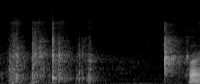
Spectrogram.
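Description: A plastic scoop scraping and knocking inside a tub of protein powder: a quick run of four or five short scrapes in the first second.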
